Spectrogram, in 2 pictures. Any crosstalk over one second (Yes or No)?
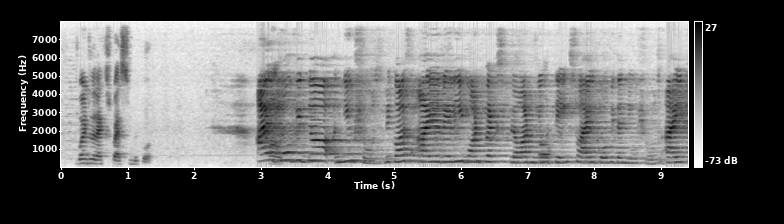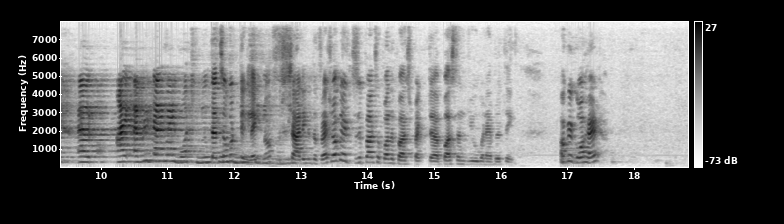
Yes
